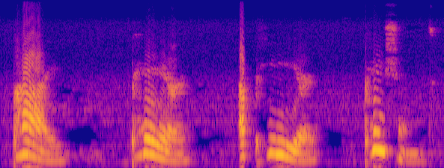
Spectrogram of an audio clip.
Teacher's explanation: beginning of a stressed syllable is pronounced with the aspirated allophone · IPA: /p/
